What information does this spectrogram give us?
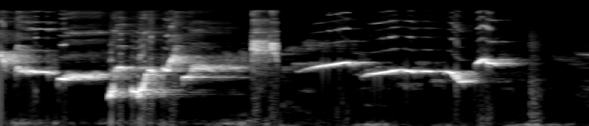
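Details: White-rumped shama singing loudly to excite and provoke other birds into a full reply: a rich medley of slurred whistles dipping and rising, a sharp high burst, then long smooth rising-falling whistled notes ending on a brief higher phrase.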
